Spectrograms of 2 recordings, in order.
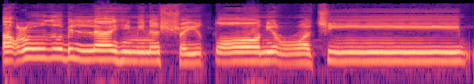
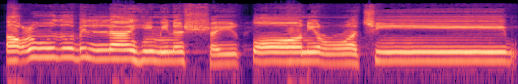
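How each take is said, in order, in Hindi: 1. यह वाक्य एक सांस में कहा जाता है। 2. यह वाक्य एक सांस में कहा जाता है।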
